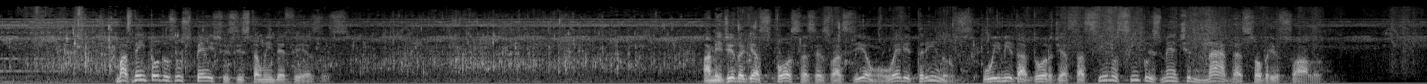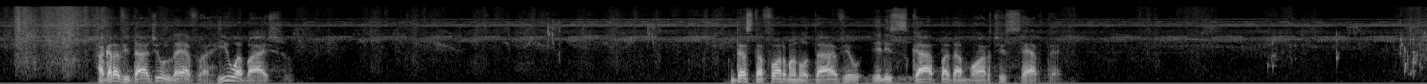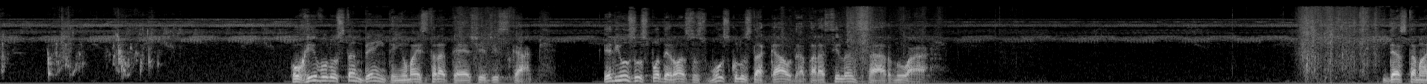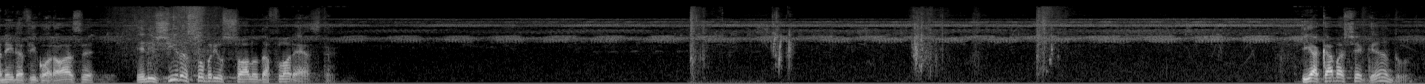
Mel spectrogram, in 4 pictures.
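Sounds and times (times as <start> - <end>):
crickets trilling: 0.0 - 57.0
insect chorus: 0.0 - 57.0
small wet splashes: 26.9 - 30.3, 50.4 - 50.8.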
